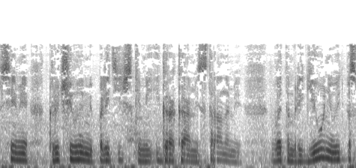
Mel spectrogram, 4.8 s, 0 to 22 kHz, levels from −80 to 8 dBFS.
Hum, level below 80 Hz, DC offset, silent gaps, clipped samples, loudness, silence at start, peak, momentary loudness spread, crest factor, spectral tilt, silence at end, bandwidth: none; -40 dBFS; under 0.1%; none; under 0.1%; -19 LUFS; 0 s; -4 dBFS; 11 LU; 16 dB; -5 dB/octave; 0 s; 8.8 kHz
